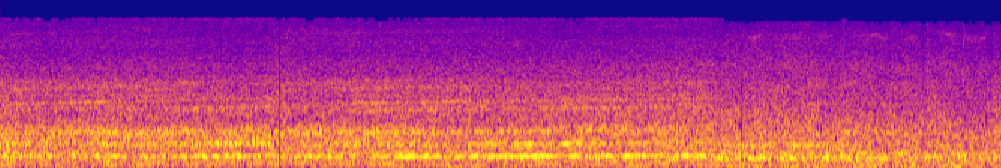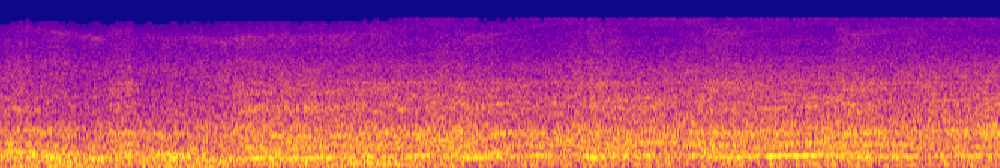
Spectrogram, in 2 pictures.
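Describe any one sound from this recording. A racing car engine roars at high revs, its pitch rising and falling with gear changes.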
